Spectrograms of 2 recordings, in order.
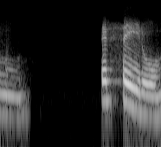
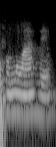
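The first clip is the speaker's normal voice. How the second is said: ordinary talk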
